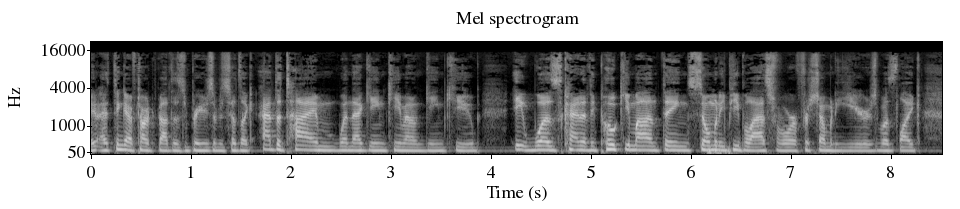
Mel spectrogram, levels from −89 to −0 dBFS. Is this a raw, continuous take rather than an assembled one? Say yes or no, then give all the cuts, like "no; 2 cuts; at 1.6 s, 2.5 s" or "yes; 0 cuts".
yes; 0 cuts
